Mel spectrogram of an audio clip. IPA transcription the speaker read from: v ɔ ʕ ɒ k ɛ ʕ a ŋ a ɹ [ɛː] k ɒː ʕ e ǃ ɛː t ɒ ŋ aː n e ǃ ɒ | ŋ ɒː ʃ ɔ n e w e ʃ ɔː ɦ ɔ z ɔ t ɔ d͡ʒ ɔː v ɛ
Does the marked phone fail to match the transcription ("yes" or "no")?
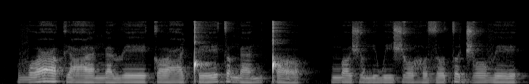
no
